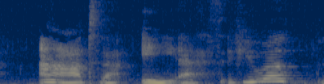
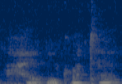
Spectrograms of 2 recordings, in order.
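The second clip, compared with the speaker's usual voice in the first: much softer, breathed out; whispered hope; 9 dB quieter, faster than usual. Real, not acted. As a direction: say it almost under the breath. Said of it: "quiet hope to pupils".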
